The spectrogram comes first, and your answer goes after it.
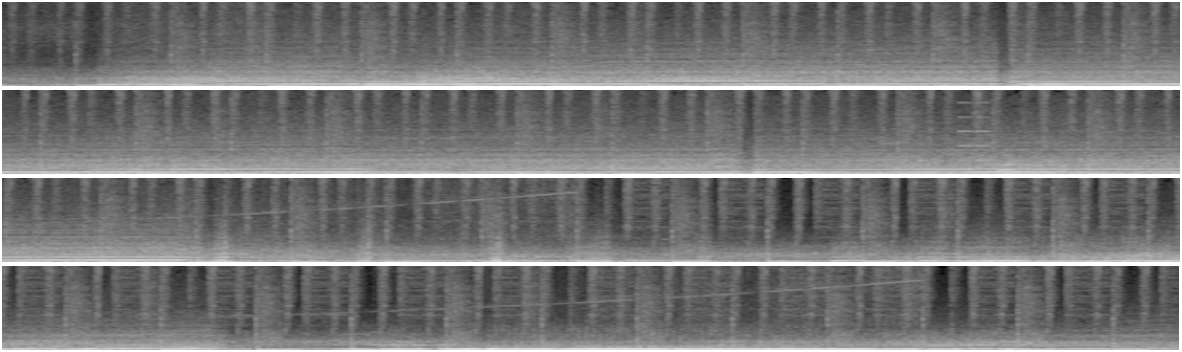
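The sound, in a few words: race cars driving and skidding in Gran Turismo Sport video game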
